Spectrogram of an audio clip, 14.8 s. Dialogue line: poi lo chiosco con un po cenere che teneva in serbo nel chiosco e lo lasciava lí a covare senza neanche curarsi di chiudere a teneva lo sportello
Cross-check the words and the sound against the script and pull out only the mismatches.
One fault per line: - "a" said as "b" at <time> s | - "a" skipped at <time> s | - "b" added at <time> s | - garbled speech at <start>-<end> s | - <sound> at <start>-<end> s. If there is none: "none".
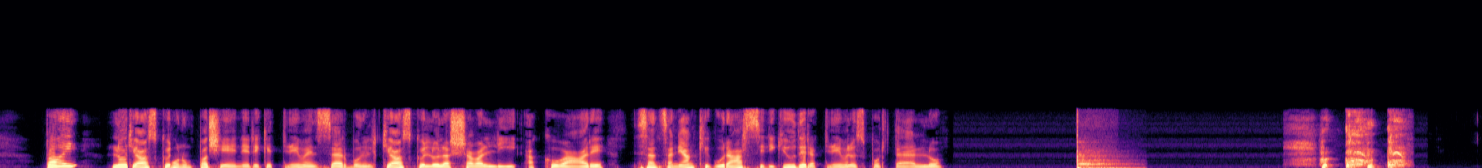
- thud at 10.8-11.5 s
- cough at 12.8-14.2 s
